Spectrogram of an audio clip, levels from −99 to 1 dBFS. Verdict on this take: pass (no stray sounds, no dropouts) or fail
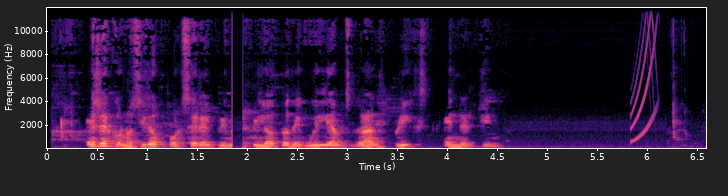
fail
